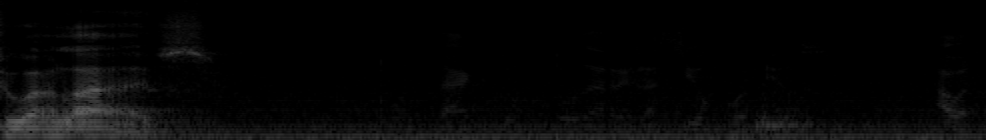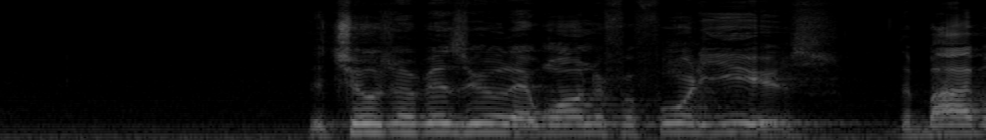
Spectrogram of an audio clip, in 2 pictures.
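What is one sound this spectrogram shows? A man preaches into a microphone with feeling, his voice echoing in a large hall.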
